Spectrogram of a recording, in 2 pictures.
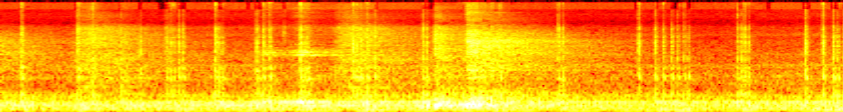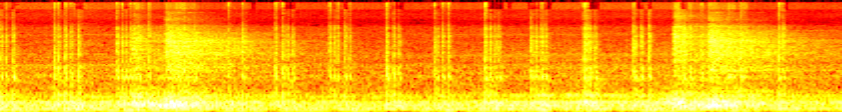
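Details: Jeep Compass front suspension rocked gives a slow groaning creak that returns each time. The front sway bar link (bieleta) is creaking at its joints; replacing the link solved the noise.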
